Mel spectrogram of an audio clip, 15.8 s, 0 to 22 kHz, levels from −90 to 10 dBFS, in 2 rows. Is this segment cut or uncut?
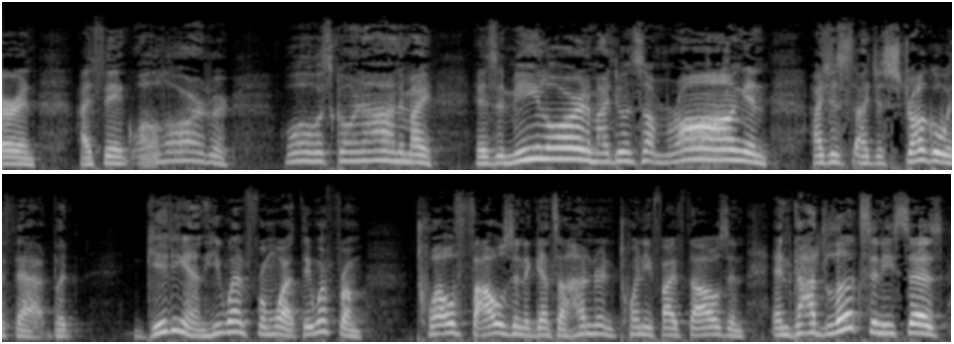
uncut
